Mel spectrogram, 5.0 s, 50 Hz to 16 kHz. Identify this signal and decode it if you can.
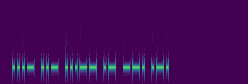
Morse code, heard as a keyed tone, about 25 wpm, 690 Hz. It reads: VU3AGR
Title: DXCC-100 Call Signs - 6 Characters - 25wpm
